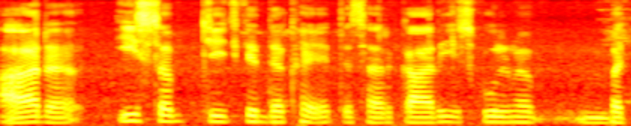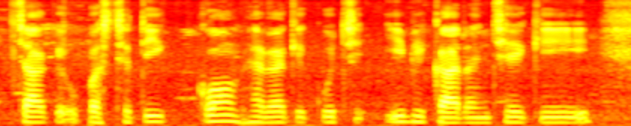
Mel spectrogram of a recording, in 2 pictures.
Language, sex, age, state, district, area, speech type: Maithili, male, 45-60, Bihar, Purnia, rural, spontaneous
